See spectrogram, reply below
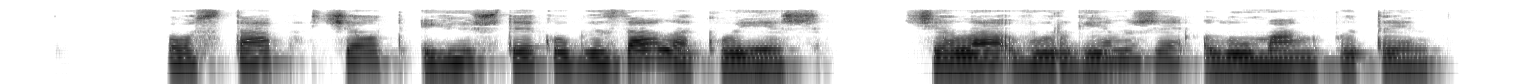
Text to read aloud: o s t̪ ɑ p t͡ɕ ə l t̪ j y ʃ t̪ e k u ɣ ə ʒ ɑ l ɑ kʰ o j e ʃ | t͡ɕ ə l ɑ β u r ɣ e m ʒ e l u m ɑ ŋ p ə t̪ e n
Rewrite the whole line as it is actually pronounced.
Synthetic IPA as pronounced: o s t̪ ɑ p t͡ɕ ə l t̪ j y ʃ t̪ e k u ɣ ə z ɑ l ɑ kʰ o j e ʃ | t͡ɕ ə l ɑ β u r ɣ e m ʒ e l u m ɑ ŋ p ə t̪ e n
